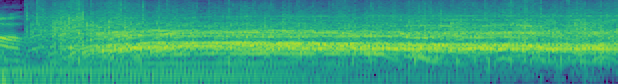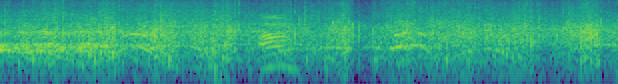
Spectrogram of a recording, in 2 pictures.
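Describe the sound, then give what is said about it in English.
An audience gives a guest a loud ovation, with clapping, cheers and whoops holding at full strength. A low held musical tone sounds beneath the first half. “Everybody, please give it up for Susan Wokoma.”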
